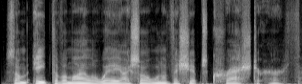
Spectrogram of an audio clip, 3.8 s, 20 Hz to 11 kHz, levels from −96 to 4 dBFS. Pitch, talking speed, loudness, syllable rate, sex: 105 Hz, 240 wpm, -16 LUFS, 4.9 syllables/s, male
